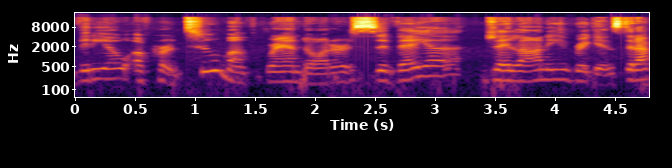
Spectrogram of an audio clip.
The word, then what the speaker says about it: Savaya: Her brain and heart overflow with audio and video of her 2-month granddaughter, Savaya Jelani Riggins. Did I pronounce that correctly, Savaya or Savaya?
